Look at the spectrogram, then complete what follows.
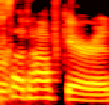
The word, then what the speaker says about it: Sudhoff-Guerin: Is that how you pronounce? Guerin. It's Sudhoff-Guerin.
